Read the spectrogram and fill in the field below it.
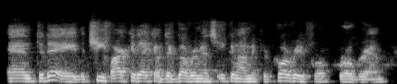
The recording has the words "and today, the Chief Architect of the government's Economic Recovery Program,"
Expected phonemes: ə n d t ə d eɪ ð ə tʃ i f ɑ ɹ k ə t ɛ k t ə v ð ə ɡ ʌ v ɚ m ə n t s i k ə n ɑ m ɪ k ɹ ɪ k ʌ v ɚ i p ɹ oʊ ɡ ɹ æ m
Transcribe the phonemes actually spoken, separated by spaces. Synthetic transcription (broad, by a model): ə n t ə d eɪ ð ə tʃ i f ɑ ɹ k ə t ɛ k t ə v ð ə ɡ ʌ v ɚ m ə n t s i k ə n ɑ m ɪ k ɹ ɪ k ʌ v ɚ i p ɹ oʊ ɡ ɹ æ m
